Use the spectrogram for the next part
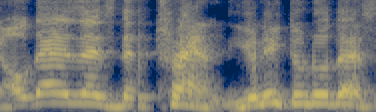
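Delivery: lightly voiced guru selling a trend; mock hype speaker.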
